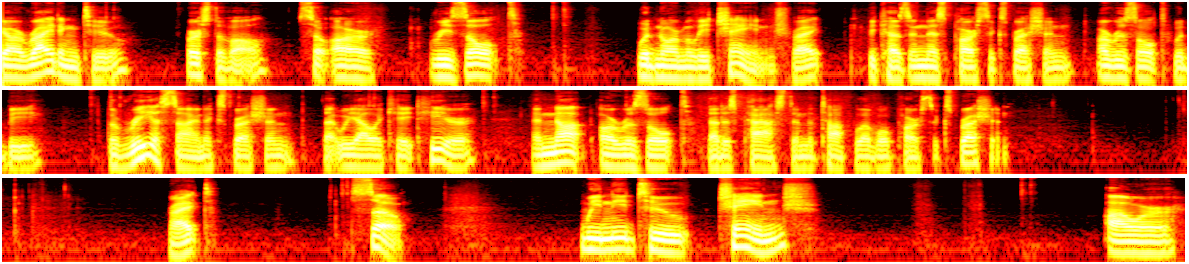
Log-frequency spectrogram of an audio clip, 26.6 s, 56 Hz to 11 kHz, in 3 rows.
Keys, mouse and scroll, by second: 0.5 click, 0.7 click, 2.0-2.8 scroll up 7, 3.0-3.9 scroll up 5, 4.0 click, 5.9-6.6 scroll down 8, 6.8-7.8 scroll down 3, 8.6 click, 9.4 click, 9.6 click, 10.5 click, 11.5 click, 12.4 click, 13.5 click, 20.2 click, 25.3 click, 26.0 scroll up 2.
